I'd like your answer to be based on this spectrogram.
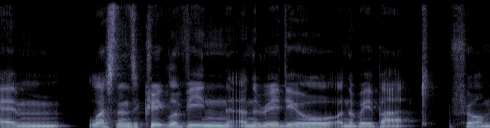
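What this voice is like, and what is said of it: Usual voice. Nothing is said of it.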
